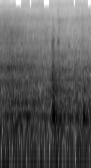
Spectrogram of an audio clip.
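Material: Nothing is struck.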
